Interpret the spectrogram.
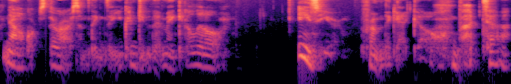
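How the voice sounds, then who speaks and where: A woman voicing a chaotic, jittery male clown supervillain in soft-spoken ASMR roleplay, half-whispering and rambling in halting, sly phrases. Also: lowish voice, expressive, exaggerated voice. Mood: rambling, teasing. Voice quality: breathy, gravelly, half-whispered. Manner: halting, rambling, sly, addresses listener as kid.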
